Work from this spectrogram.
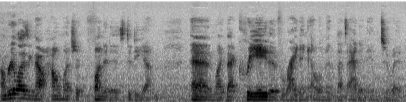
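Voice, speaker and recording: A man's voice: fairly low pitch, moderate pace, fairly bright tone. A man hosting a podcast in casual chat, talking with enthusiasm and laughing often. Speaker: podcast host. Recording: roomy with faint background noise.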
